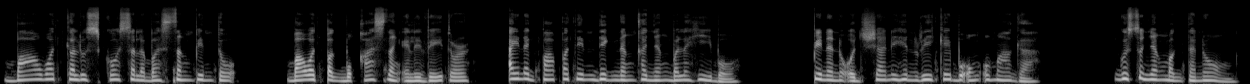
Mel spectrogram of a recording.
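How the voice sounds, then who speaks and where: A woman narrates a dramatic scripted story as an audiobook narrator, speaking with a Filipino accent. Her voice sits in the mid-range with a darkish tone. The recording is studio quality, with no room sound.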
